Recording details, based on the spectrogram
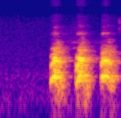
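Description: A dog lets out three quick, sharp barks in an even rhythm after a moment of silence, close and clear with nothing else around them.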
